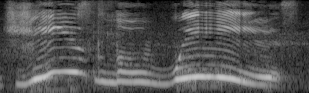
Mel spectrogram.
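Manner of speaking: long drawn-out exclamation; exaggerated exasperated amazement; mock astonishment. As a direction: stretch it out in playful disbelief. Retold mock astonishment at friend's twang.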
